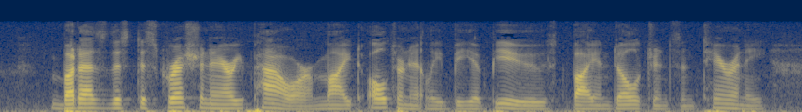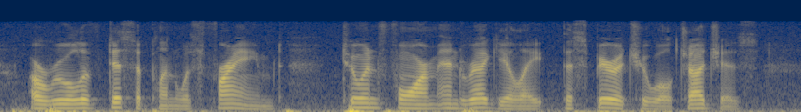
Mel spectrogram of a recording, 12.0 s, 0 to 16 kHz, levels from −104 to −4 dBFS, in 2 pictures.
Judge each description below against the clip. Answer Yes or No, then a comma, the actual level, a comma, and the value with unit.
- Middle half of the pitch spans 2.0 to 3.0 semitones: No, average, 3.9 semitones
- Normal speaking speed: No, slow, 130 wpm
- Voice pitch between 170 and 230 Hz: No, low, 130 Hz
